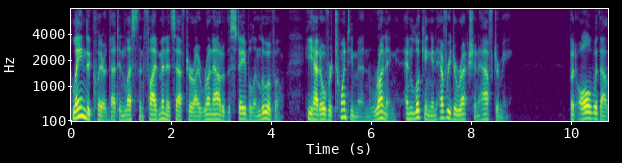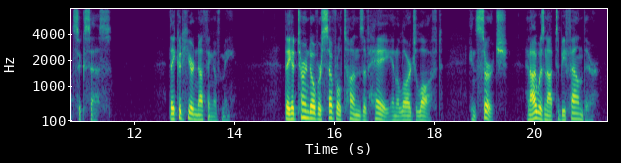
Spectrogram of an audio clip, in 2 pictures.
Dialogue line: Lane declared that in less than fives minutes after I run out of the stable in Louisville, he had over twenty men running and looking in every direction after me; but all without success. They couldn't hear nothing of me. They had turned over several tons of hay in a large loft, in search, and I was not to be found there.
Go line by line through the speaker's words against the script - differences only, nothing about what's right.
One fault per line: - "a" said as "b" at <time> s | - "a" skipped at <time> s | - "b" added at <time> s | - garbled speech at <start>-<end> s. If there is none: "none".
- "fives" said as "five" at 1.4 s
- "couldn't" said as "could" at 12.8 s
